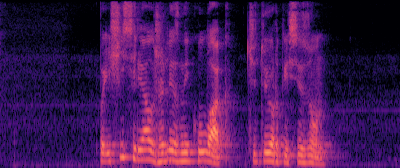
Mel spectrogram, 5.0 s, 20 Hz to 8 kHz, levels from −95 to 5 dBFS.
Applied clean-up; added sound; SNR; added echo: none; none; none; none.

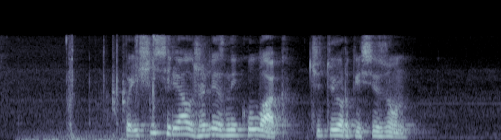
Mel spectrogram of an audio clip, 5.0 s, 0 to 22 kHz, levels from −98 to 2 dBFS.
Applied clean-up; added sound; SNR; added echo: none; Coin (dropping); 17 dB; none.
